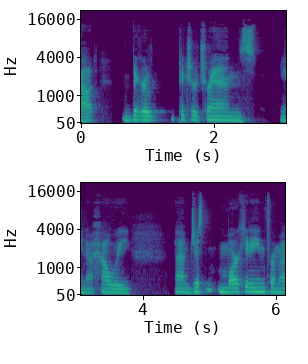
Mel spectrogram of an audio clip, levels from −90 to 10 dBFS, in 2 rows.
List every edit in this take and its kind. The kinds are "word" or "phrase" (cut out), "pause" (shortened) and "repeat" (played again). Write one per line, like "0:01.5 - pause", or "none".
none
